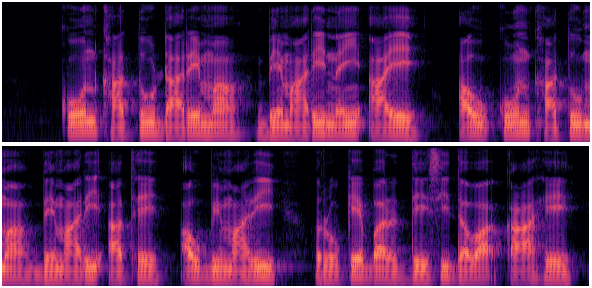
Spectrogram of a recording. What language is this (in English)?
Chhattisgarhi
